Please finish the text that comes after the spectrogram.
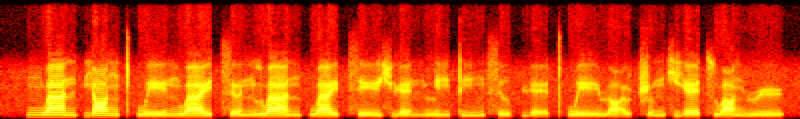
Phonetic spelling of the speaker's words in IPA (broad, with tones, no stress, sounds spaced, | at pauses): m w a˦ n p j ɑ˦ ŋ t̪ʰ w e˨˦ ɪ̯ n̪ w a˦ ɪ̯ t͡s ə˨˦ n l w a˥˨ n p w a˦ ɪ̯ t͡s e˨˦ ɪ̯ ɕ ɥ ɛ̰˨˩ n l i˥˨ t̪ i˨˦ ŋ s ɹ̩˨˦ p ɥ ɛ̰˨˩ t̪ʰ w e˥˨ ɪ̯ ɻ ɑ̰˨˩ ʊ̯ ʈ͡ʂ ʊ˨˦ ŋ ɕ j ɛ˦ t͡s w ɑ˥˨ ŋ ɻ ɻ̩˥˨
